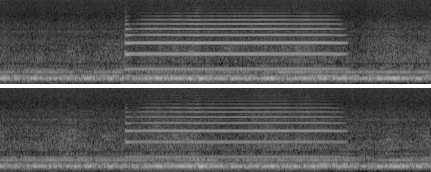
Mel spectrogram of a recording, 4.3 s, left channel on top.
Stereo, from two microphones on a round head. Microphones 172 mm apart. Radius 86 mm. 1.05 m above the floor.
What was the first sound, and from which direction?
A trumpet, 30° left (ahead or behind).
